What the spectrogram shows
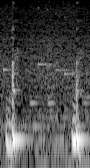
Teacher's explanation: the lips come together and close completely to block the airflow. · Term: bilabial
